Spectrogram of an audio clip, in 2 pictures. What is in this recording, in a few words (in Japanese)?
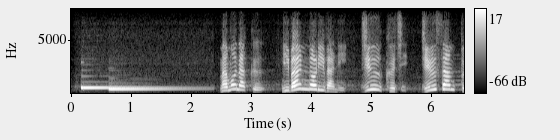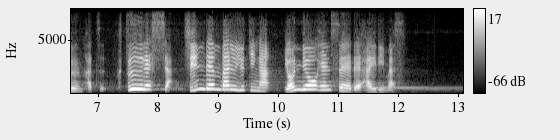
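2番のりば予告放送, 女声; 行橋; 普通 新田原行き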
